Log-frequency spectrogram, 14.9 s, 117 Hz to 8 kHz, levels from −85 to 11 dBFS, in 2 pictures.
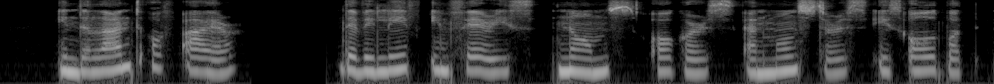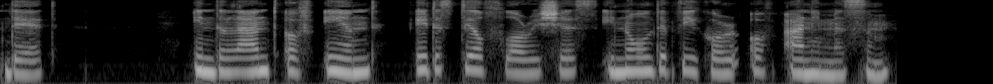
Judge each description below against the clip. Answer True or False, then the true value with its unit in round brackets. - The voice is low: False (220 Hz)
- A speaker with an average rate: False (125 wpm)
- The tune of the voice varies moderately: False (1.8 semitones)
